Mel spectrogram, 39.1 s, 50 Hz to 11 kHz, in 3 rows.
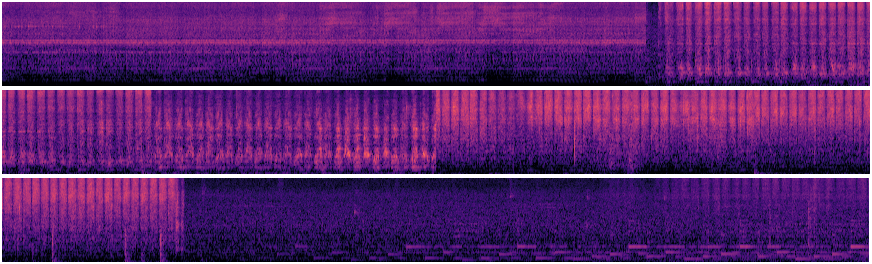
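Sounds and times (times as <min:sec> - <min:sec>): sandpaper rubbing on handle: 0:09.9 - 0:28.8.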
